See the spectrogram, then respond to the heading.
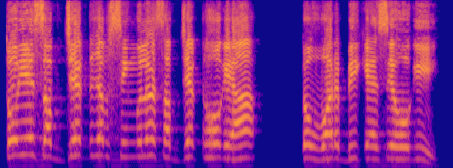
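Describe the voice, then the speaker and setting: A man teaching grammar in an online exam-coaching lecture, energetic, urging his students to hurry and quizzing them with repeated questions. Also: extremely high pitch, normal speed, no room sound.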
